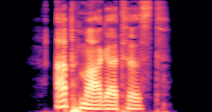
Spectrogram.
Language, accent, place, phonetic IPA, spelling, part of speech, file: German, Germany, Berlin, [ˈapˌmaːɡɐtəst], abmagertest, verb, De-abmagertest.ogg
- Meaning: inflection of abmagern: 1. second-person singular dependent preterite 2. second-person singular dependent subjunctive II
